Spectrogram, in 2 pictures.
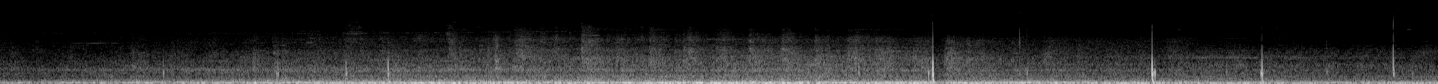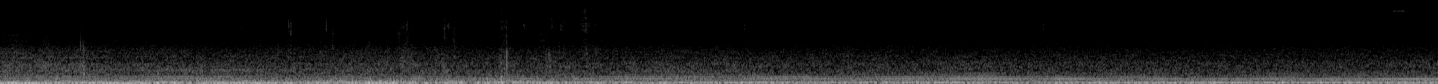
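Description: Short freight train led by two ex-Santa Fe diesel locomotives rumbling across a street overpass. The heavy low rumble builds to a peak, carries several sharp clicks, then slowly fades to a lower steady rumble.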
